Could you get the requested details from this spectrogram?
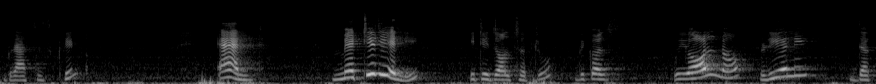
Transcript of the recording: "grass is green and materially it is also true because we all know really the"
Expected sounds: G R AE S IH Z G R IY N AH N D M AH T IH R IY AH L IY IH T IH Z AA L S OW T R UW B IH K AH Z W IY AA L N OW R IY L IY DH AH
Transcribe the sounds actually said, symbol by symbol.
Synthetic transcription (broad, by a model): G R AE S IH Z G R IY N AH N D M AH T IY R IY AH L IY T IH Z AA L S OW T R UW B IH K AH Z W IY AA L N OW R IY L IY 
